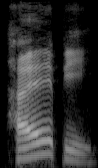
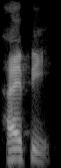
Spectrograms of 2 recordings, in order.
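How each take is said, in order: First: happy stretched into two distinct beats; syllable by syllable. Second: Said in the usual way. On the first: Shown as a demonstration. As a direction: draw out happy as hai, then pee. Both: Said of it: "देखेंगे है और पी".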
